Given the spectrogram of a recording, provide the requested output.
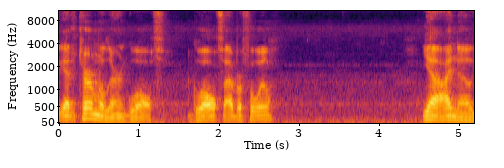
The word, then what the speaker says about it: Guelph: Guelph, okay. Yeah, you're not too far from Toronto. Back when I drove for Schneider, they got a terminal there in Guelph.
